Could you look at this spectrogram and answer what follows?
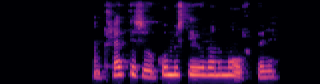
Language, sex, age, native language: Icelandic, female, 40-49, Icelandic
